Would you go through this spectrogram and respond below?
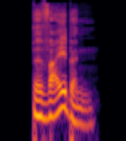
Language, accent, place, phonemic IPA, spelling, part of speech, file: German, Germany, Berlin, /bəˈvaɪ̯bn̩/, beweiben, verb, De-beweiben.ogg
- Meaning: to marry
